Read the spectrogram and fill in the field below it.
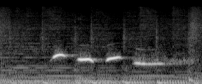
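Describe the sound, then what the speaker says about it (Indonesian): Someone whistles a short, clear tune up close, a few bright sliding notes followed by a longer held tone. "dari sela bibir pemuda ini terdengarlah suara siulan"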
